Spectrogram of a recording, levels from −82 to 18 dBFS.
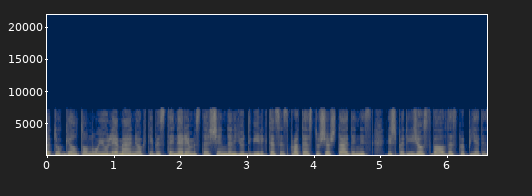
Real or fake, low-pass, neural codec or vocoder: fake; 7.2 kHz; codec, 16 kHz, 0.9 kbps, LongCat-Audio-Codec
